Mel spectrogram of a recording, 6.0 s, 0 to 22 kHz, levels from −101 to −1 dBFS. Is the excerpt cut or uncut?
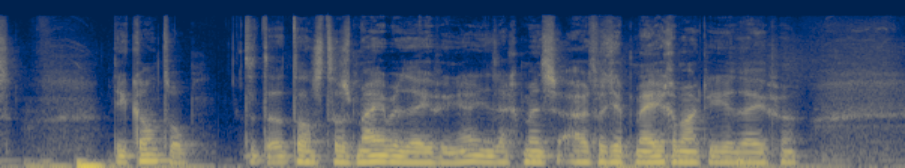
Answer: cut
